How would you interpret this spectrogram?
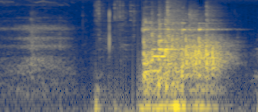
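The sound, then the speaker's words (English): A light bulb thrown up onto a table lands with a sharp knock, followed by a bright, glassy clatter and rattling that lasts about a second, fairly loud, with no talking. “I've got a light bulb in my hand, and Michael's asking me to throw it. Not on the ground, on the table.”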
